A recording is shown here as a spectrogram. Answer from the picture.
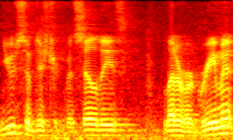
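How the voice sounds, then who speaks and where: A man speaks over noticeable background noise. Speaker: school board president chairing meeting. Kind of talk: formal board meeting proceedings. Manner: fast; mumbling at times.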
